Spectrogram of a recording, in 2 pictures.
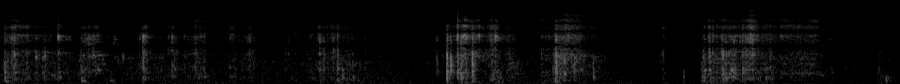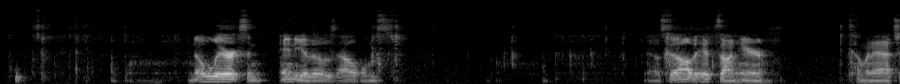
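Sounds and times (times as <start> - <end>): paper rustling: 0.0 - 3.7, 4.3 - 10.4.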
